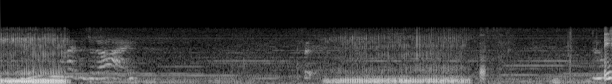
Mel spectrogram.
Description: My Bulldog Charlie Snoring Whilst Awake.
